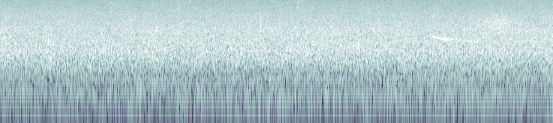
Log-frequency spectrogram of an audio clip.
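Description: Steady outdoor background hiss, with a few faint, brief chirps scattered through it, one a short downward glide about six seconds in.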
